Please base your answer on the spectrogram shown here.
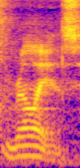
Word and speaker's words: Aurelius: Aurelius, right? Am I Yeah, so pronouncing that right? that's a bust of Marcus Aurelius. Aurelius, yeah.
